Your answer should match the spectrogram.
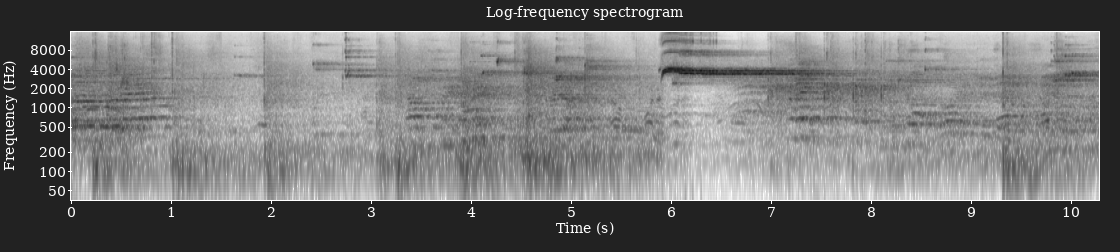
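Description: Basketball game in a gym hall: players' voices and the ball bouncing on the hardwood floor. About six seconds in, a referee's whistle sounds one long, high blast, calling a foul.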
